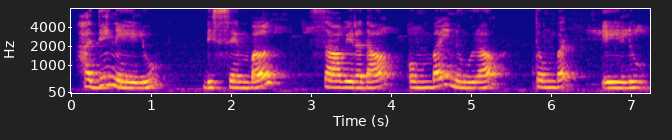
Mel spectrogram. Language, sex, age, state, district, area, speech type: Kannada, female, 18-30, Karnataka, Davanagere, rural, spontaneous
